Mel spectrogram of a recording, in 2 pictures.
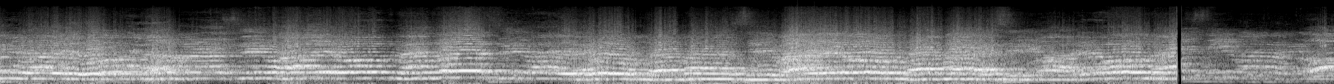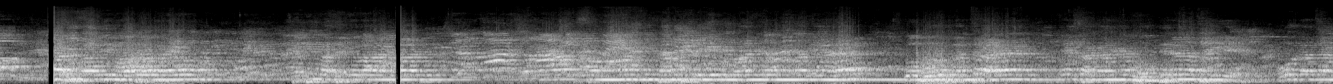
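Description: A group of women sing a devotional song together.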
